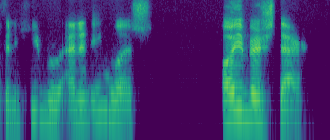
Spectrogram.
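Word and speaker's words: Eibershter: Hebrew and in English, Oiberster, it's spelled Eberster, A-I, Eberster. So I just say Oiberster because I have a little bit of a Russian lilt to it. But it's Eberster with an A-I.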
